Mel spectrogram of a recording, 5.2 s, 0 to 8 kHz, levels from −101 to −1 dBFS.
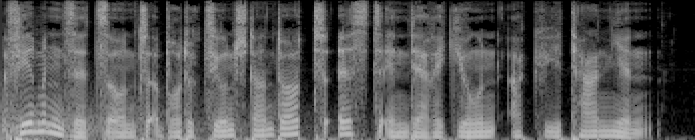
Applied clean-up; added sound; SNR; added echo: none; Explosion; 19 dB; none.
